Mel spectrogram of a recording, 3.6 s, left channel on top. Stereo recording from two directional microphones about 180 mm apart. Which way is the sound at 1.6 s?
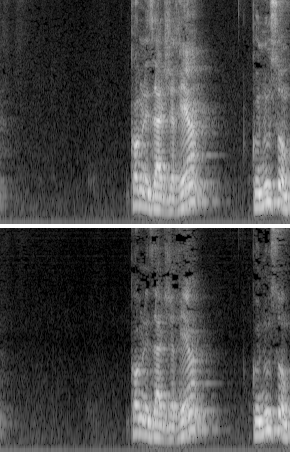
10° left (ahead or behind).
